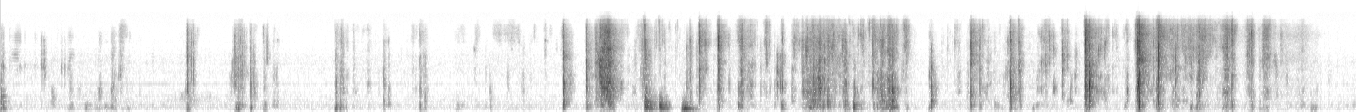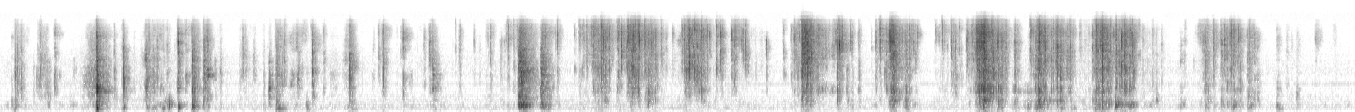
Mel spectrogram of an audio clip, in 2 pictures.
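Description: A sports card pack being torn open and handled: irregular bursts of tearing, crinkling wrapper and rustling, coming in clusters with short pauses between.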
